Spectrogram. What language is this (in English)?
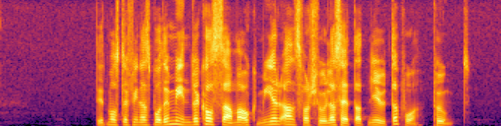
Swedish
